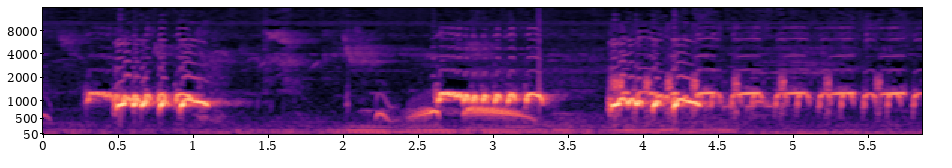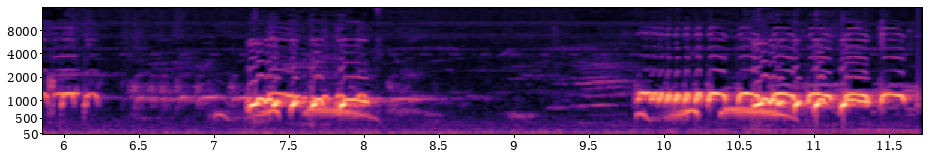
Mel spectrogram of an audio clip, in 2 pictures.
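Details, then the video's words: Crossbred zebra dove (perkutut krosing) singing as a lure to prompt other birds to sing: loud bursts of rapid warbled, rolling notes near one pitch, each phrase about a second long with short pauses, followed by softer dipping coos; low background hum. "Suara Perkutut Krosing Untuk Pancingan Agar Mau Bunyi"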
